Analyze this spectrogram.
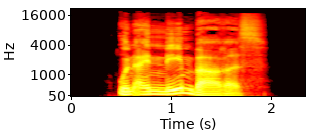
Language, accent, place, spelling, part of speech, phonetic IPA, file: German, Germany, Berlin, uneinnehmbares, adjective, [ʊnʔaɪ̯nˈneːmbaːʁəs], De-uneinnehmbares.ogg
- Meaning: strong/mixed nominative/accusative neuter singular of uneinnehmbar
